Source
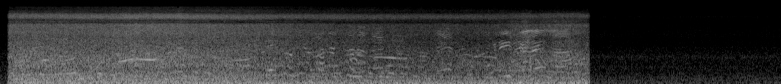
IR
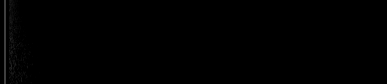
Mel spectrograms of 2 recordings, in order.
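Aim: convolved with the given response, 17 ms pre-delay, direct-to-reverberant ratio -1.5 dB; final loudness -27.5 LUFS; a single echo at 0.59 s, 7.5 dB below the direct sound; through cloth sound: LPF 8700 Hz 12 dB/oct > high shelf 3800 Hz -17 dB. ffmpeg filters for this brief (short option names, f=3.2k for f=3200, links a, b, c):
-filter_complex "[0:a]aecho=1:1:590:0.422,asplit=2[a][b];[1:a]atrim=start_sample=2205,adelay=17[c];[b][c]afir=irnorm=-1:irlink=0,volume=4.5dB[d];[a][d]amix=inputs=2:normalize=0,lowpass=8.7k,highshelf=f=3.8k:g=-17,volume=-0.5dB"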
